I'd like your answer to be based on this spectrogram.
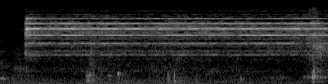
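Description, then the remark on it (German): An electric bell rings continuously to end a segment, a loud, steady metallic buzz with dense high overtones, starting abruptly after a brief silence and holding for about three seconds. “Es klingelt.”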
